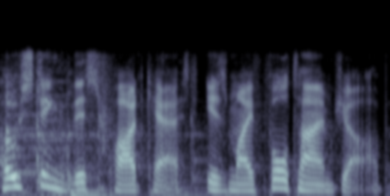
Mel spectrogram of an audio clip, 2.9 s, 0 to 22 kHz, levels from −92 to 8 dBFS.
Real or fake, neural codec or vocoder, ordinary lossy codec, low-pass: real; none; Opus, 24 kbps; 7.2 kHz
